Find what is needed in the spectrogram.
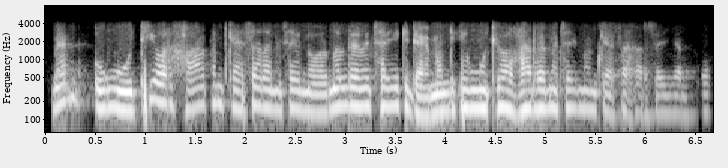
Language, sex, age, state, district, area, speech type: Hindi, male, 18-30, Uttar Pradesh, Ghazipur, rural, conversation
